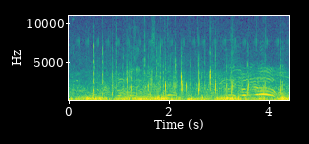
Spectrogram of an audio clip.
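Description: Indistinct murmur of spectators' voices at a youth soccer match, with scattered short clicks and ticks and a brief raised voice near the end.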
